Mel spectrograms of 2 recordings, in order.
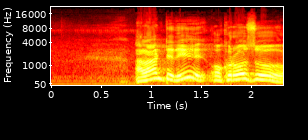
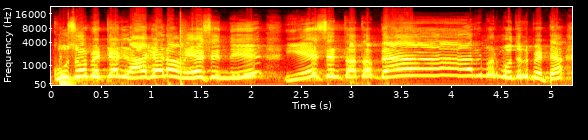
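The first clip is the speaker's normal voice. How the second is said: laughing; 8 semitones higher than usual. Real, not acted. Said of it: "laughing while retelling crying".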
